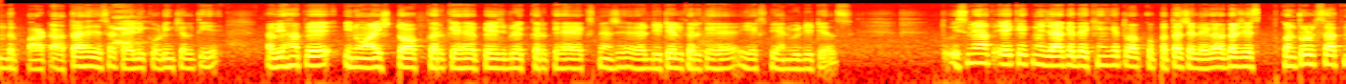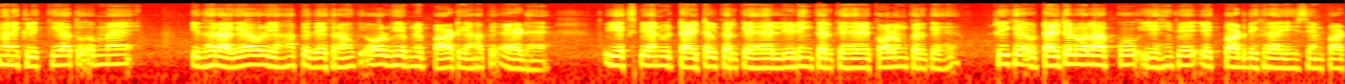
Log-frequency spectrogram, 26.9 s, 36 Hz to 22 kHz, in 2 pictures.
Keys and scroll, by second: 9.6 Tab.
